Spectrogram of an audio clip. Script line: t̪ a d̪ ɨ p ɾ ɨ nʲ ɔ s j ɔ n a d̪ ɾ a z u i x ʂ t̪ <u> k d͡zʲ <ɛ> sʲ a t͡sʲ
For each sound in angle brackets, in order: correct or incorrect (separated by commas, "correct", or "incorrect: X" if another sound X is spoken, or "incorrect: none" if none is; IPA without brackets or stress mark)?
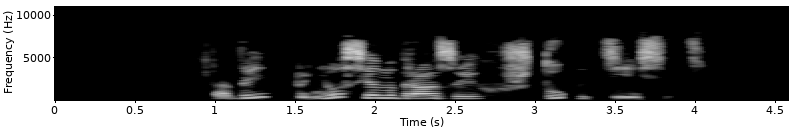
correct, incorrect: e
